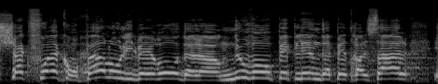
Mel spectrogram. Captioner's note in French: voix de l'interprète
